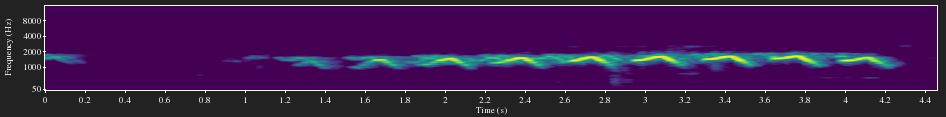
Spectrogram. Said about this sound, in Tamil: இந்த சவுண்டு பாத்தீங்களா, குயில் சவுண்டு எவ்வளோ அற்புதமா இருக்கு.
